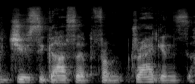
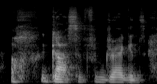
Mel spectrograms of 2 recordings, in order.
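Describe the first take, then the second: First: Slow, relishing gleeful aside. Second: Said in the usual way. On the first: Real, not acted. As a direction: savour the juicy word.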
